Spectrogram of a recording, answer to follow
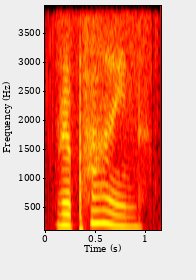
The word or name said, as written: repine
